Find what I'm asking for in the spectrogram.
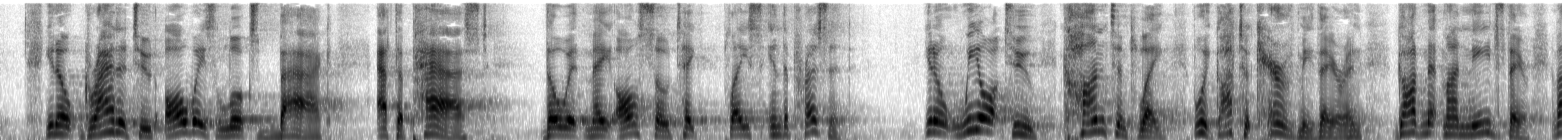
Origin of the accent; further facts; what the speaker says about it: Tennessee, United States; I'm from Tennessee, you know? I'm used to coon hunting or, you know, whatever, cat hunting or whatever.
